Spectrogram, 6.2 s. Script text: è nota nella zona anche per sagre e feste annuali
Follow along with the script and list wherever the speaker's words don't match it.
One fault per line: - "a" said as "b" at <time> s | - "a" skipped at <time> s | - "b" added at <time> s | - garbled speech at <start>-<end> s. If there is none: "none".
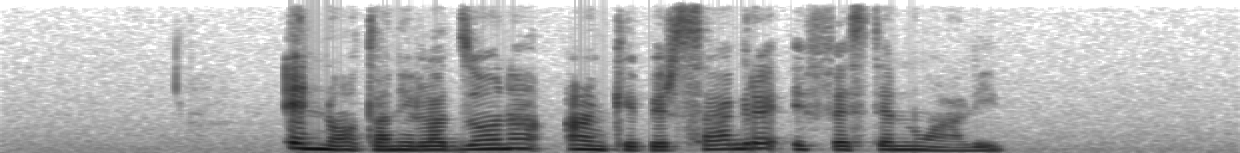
none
